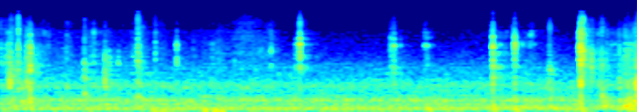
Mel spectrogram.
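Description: A solid green bar of soap, held in gloved hands, is shaved and cut with a metal blade, producing dry flakes. Irregular, crisp scraping clicks with bright, high transients sit over a soft low rumble. A few sharper cuts stand out near the start and end.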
